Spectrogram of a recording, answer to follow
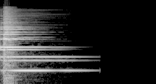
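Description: Notification-bell sound effect: a single struck ding that rings with a clear tone and fades out over about a second and a half, the chime that marks clicking the bell icon.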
